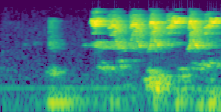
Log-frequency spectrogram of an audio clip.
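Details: Brown-plumaged lined seedeater from Pernambuco, Brazil, beginning its song: a brief soft note, then a loud burst of high, buzzy, rapidly trilled twitters pulsing several times per second.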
